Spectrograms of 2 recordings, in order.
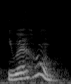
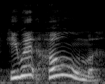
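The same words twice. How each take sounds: First: Said in the usual way. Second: High, loud and thrilled; excited. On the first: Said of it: "a period". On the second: Shown as a demonstration. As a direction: shout it out with excitement. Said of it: "if I was super excited that he went home".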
